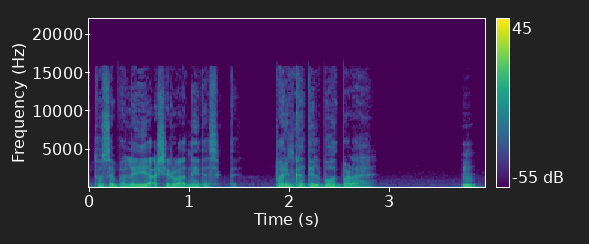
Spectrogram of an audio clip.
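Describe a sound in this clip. A man speaks with feeling, close by.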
